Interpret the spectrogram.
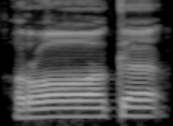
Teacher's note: را کو یہاں پر موٹا پڑھا جائے گا، را کے اوپر کھڑی زبر ہے، اور را کا قاعدہ یہ ہے کہ جہاں بھی را کے اوپر پیش یا زبر آئے گی را کو موٹا پڑھا جائے گا، اور جہاں پر زیر آئے گی را کو باریک پڑھا جائے گا۔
